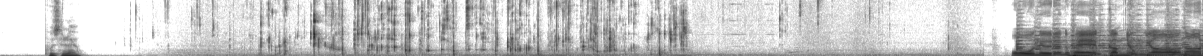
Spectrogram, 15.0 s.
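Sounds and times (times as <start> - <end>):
mouth clicks: 1.4 - 11.2
close chewing: 1.4 - 12.3.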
